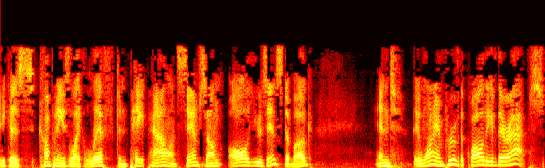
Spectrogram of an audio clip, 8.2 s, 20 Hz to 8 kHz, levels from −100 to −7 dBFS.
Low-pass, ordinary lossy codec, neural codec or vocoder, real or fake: 7.2 kHz; MP3, 24 kbps; codec, 16 kHz, 4 kbps, FreqCodec, smaller model; fake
